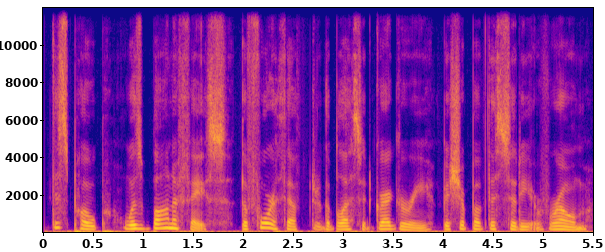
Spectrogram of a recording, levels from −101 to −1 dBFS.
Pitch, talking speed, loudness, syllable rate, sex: 180 Hz, 175 wpm, -17 LUFS, 5.0 syllables/s, female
